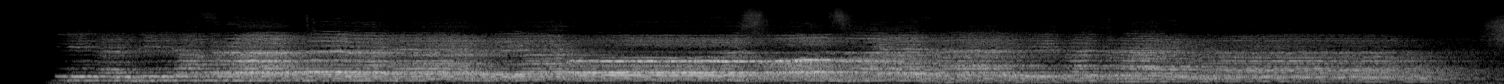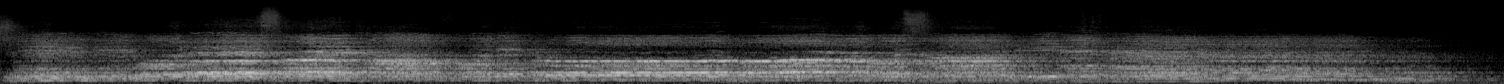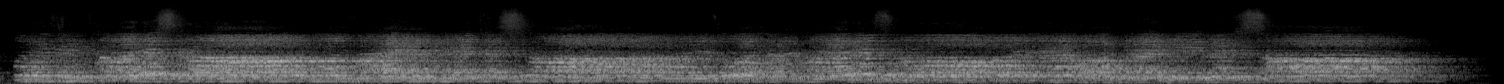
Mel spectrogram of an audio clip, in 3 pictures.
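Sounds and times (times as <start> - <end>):
choir singing: 0.6 - 45.1.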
